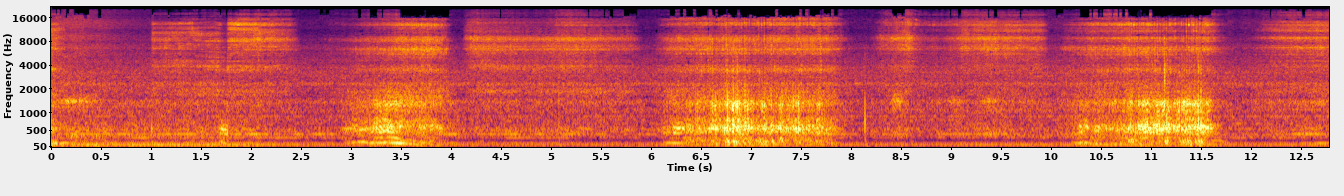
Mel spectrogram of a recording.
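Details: Rhythmic rough, fluttering breathing noises, about 5 breaths a minute, over steady room hum; snoring.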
